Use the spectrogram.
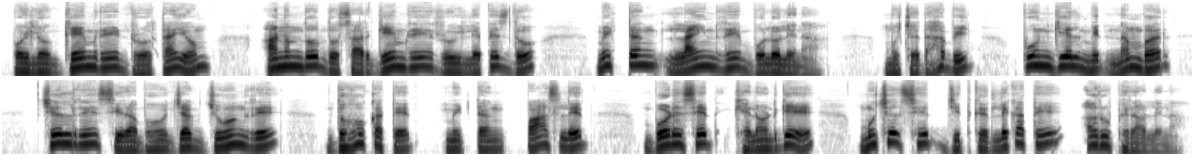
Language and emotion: Santali, neutral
